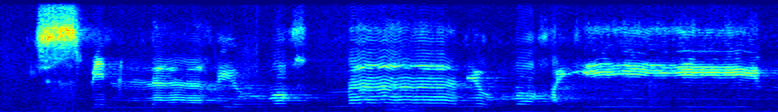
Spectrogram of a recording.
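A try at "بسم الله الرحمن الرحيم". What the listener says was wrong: Jangan baca hi, kalau hi tu.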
